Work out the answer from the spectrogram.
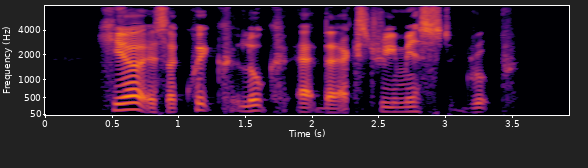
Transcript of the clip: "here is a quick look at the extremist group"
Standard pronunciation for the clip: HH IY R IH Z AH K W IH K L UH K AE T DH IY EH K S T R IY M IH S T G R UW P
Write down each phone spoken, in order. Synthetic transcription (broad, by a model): HH IY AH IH S AH K W IH K L UH K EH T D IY EH K S T R IY M IH S T G R UW P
